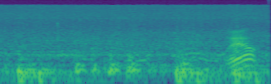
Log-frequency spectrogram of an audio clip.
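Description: Speech only: a male television commentator talking over the game.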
